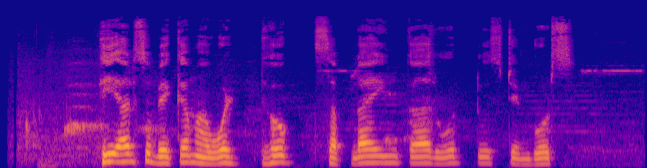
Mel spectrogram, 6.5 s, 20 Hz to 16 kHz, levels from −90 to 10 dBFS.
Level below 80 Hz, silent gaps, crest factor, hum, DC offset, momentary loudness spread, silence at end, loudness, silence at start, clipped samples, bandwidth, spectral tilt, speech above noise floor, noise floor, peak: -66 dBFS; none; 18 dB; none; under 0.1%; 18 LU; 0.8 s; -20 LUFS; 0.25 s; under 0.1%; 11 kHz; -7 dB/octave; 30 dB; -50 dBFS; -4 dBFS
